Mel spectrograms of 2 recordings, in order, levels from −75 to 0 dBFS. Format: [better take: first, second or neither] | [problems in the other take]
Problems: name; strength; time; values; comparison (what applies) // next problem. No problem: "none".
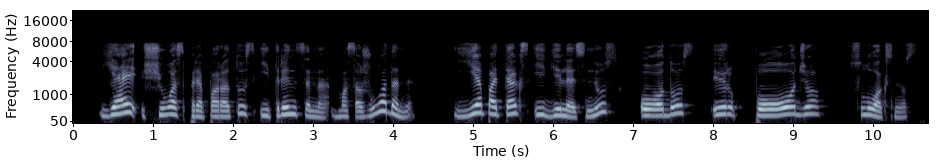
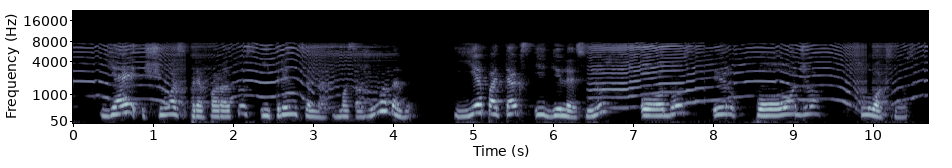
first | noise reduction (classical method WPE with log-MMSE)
